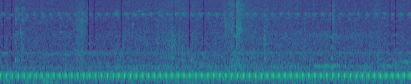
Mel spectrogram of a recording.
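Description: A steady low hum that pulses rapidly and evenly.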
